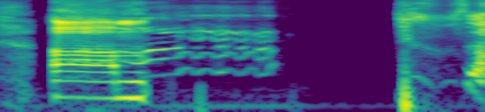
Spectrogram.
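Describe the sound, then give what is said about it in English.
A horse whinny sound effect fires from a soundboard button: a brief, bright neigh whose pitch quavers and wavers before fading, followed soon after by a short burst of sound. “It's a horse button. Hit him with the horse button.”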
